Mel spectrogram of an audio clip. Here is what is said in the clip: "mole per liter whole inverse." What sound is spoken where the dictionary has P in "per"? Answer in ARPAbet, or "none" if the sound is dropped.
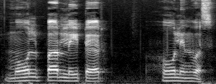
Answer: P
